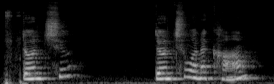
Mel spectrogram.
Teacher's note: when T followed by y it creates the CH sound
